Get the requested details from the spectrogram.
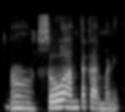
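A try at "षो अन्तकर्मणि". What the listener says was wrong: సో కాదు, షో అంతకర్మణి. అది షో అనేది సోగా మారుతుంది. షో అంతకర్మణి. సో రాసుకుంటే అది తీసేసి షో అంతకర్మణి అని రాయండి.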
